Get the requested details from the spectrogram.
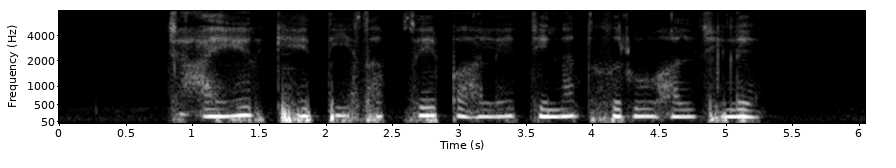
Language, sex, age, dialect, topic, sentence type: Magahi, female, 25-30, Northeastern/Surjapuri, agriculture, statement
